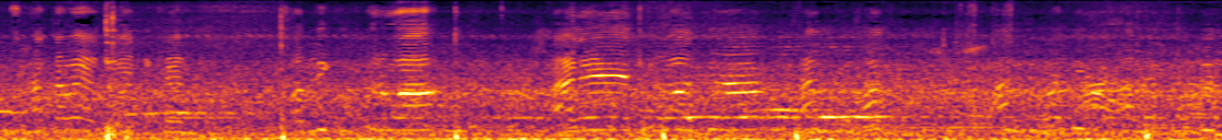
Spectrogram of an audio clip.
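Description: Voices calling and shouting across a football training pitch, with a few short sharp knocks of balls being kicked.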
